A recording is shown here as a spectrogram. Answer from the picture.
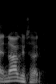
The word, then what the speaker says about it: Naugatuck: How would you pronounce that one? Naugatuck? – Wait, where's that? – This one up here. Naugatuck? – Yeah, Naugatuck.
